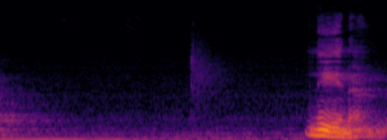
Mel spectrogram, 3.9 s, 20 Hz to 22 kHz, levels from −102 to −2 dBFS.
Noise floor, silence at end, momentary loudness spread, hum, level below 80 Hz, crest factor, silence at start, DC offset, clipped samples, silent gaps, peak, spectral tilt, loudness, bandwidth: -68 dBFS; 0 s; 27 LU; none; -62 dBFS; 22 dB; 0 s; under 0.1%; under 0.1%; none; -22 dBFS; -8 dB/octave; -38 LUFS; 14 kHz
